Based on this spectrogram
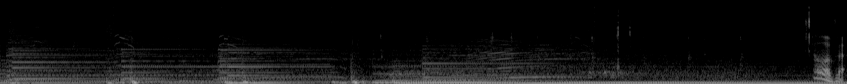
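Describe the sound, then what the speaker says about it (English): Cattle lowing in the Cities: Skylines farm game, several long drawn-out moos rising and falling over a steady low hum, with a few sharp ticks early on and a brighter burst at the very end. "Come on, little cows, where are you?"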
